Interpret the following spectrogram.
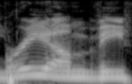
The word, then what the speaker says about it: Briumvi: Briumvi for MS. Guess what song Briumvi is now using.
